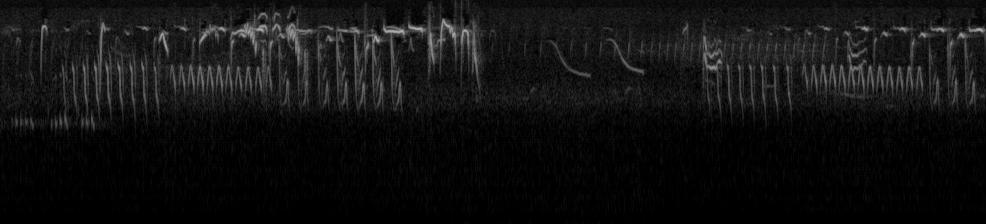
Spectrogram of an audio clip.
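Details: European greenfinch at winter feeders, where it is described as among the most aggressive birds, driving off tits, sparrows and nuthatches; rapid buzzy trills of ticking notes come in bursts, with thin high whistles and twitters above and brief quiet gaps.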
